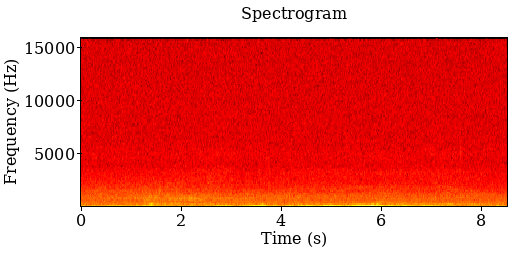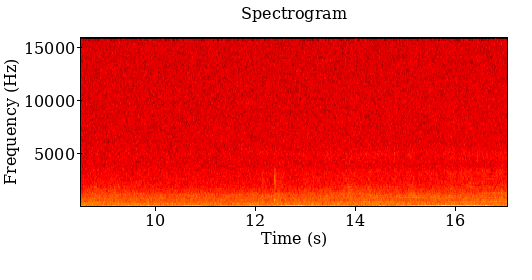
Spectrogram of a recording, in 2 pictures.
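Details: Buzzing of honey bees at their white hive, a split from a yellow hive, with a deep, swelling low drone that rises and falls in loudness, strongest midway, over soft rustling noise.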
